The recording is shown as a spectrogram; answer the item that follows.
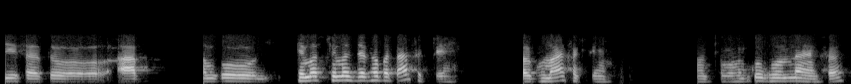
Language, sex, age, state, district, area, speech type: Hindi, male, 18-30, Bihar, Vaishali, urban, conversation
